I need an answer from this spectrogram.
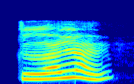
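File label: "ze2ren4", Mandarin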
